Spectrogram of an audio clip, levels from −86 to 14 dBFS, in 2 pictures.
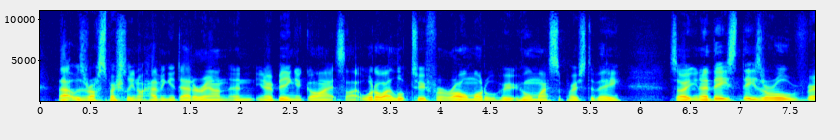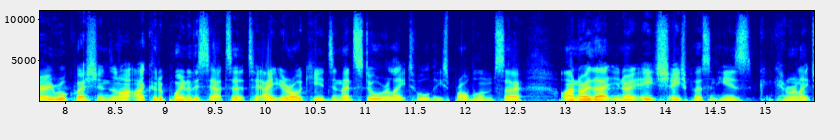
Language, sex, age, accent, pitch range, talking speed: English, male, 20-39, Australian, 110-155 Hz, 300 wpm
